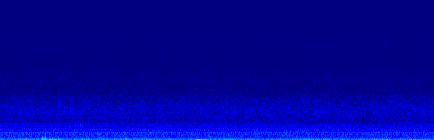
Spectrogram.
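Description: Low steady hum with a faint hiss, the background tone of a video-call audio line, with a faint brief sound about two seconds in.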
